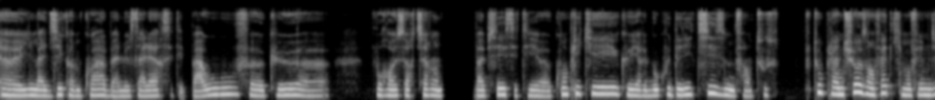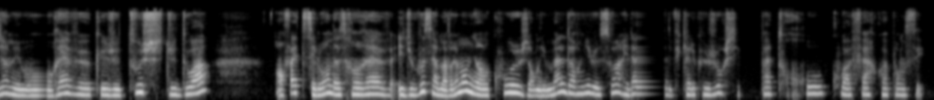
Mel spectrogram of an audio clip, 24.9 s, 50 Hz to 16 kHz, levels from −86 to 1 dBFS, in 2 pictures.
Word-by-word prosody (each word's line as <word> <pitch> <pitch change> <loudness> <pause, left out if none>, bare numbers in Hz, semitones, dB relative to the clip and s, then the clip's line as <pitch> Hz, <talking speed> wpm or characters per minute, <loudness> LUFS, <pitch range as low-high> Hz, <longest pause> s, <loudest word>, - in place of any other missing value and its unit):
Heu, 175 -2 +2
il 180 +1 +3
m'a 165 -1 +2
dit 175 +5 0
comme 165 -3 -3
quoi, 180 +1 -2
bah, 155 -2 -6
le 155 0 -3
salaire 160 +1 -1
c'était 175 - -9
pas 150 +1 -3
ouf, 200 +2 -1 0.2
que, 180 - -7 0.3
heu, 160 -1 -6 0.7
pour, 175 -1 -1
heu, 170 - +2
sortir 175 +1 -1
un 165 -1 +1 0.4
papier, 165 +3 +1
c'était, 170 -3 -3
heu, 150 0 -4
compliqué, 215 +3 +1
qu'il 180 -4 +2
y 170 - +3
avait 165 -1 -2
beaucoup 170 +4 0
d'élitisme. 190 +1 +3
Enfin, 155 -1 -3
tout 185 - -6
ce - - -10 0.5
tout 255 - +4
plein 210 -4 +2
de - - +5
choses 260 +3 +5
en 195 -2 +4
fait, 235 +4 -2
qui 235 -5 -6
m'ont 180 - +2
fait 185 +1 -1
me 185 - +3
dire: 215 +5 -1
«Mais 185 -4 +2
mon 170 -1 +1
rêve 200 0 -1
que 185 0 +1
je 180 0 +2
touche 250 +9 +2
du 195 -1 -1
doigt, 220 - +3 0.9
en - - 0
fait 240 0 0
c'est 190 - +3
loin 200 +6 +2
d'être 195 -2 0
un 200 - +4
rêve» 200 -2 +1
et 190 - +3
du 185 0 -2
coup 275 +9 +4
ça 235 -8 0
m'a 170 -2 +3
vraiment 245 - +4
mis 255 -6 +6
un 180 -2 +4
coup. 245 +7 +2
J'en 175 -5 -3
ai 165 - +2
mal 220 +11 +2
dormi 225 0 -1
le 210 -4 0
soir, 245 +4 -3
et - - -1
là 215 - -3 0.4
depuis 180 -2 -12
quelques 195 +1 -5
jours, 225 +6 -5
je - - -6
sais - - -15 0.2
pas 210 0 -5
trop 220 +2 -7
quoi 195 -4 -5
faire, 195 0 -7
quoi 195 -1 -6
penser. 185 0 -9
190 Hz, 200 wpm, -24 LUFS, 170-215 Hz, 0.9 s, mis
